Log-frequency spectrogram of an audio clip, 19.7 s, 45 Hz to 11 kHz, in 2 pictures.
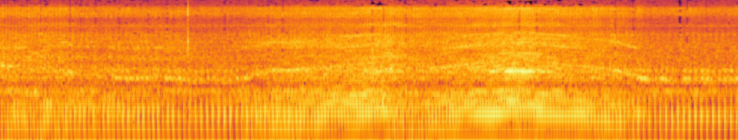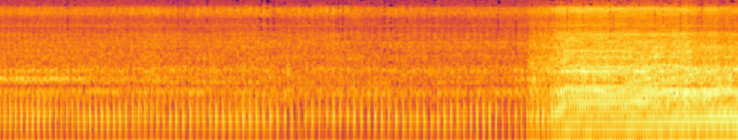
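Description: Keeway Superlight 125 motorcycle engine running at low road speed, its pitch rising and falling a couple of times as the throttle is opened and eased off. About 17 seconds in the sound jumps to a louder, fuller engine note.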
